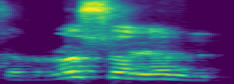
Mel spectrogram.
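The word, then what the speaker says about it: رُسُلٌ: So you put a dhamma here, and two dhammas, and pronounce Rusulun.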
